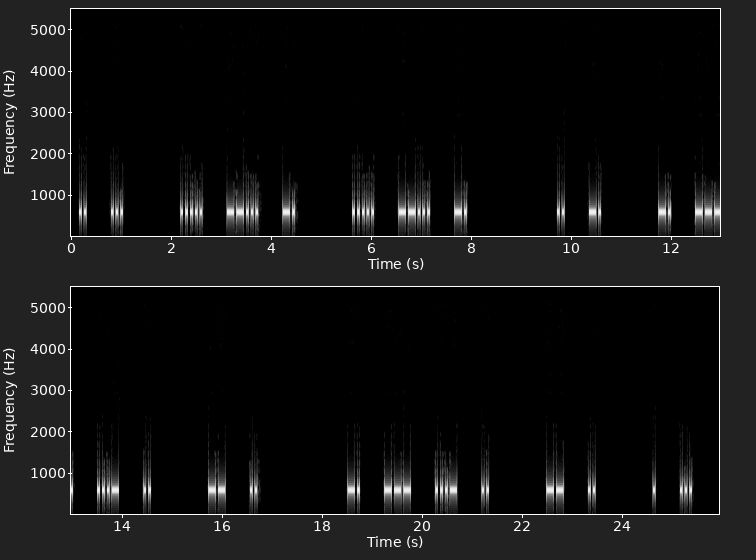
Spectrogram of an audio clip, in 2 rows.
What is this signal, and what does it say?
Morse code, heard as a keyed tone, about 25 wpm, spaced as for 13 wpm, 590 Hz. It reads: IS 57N 57N IN NOVI MI NOVI MI ES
